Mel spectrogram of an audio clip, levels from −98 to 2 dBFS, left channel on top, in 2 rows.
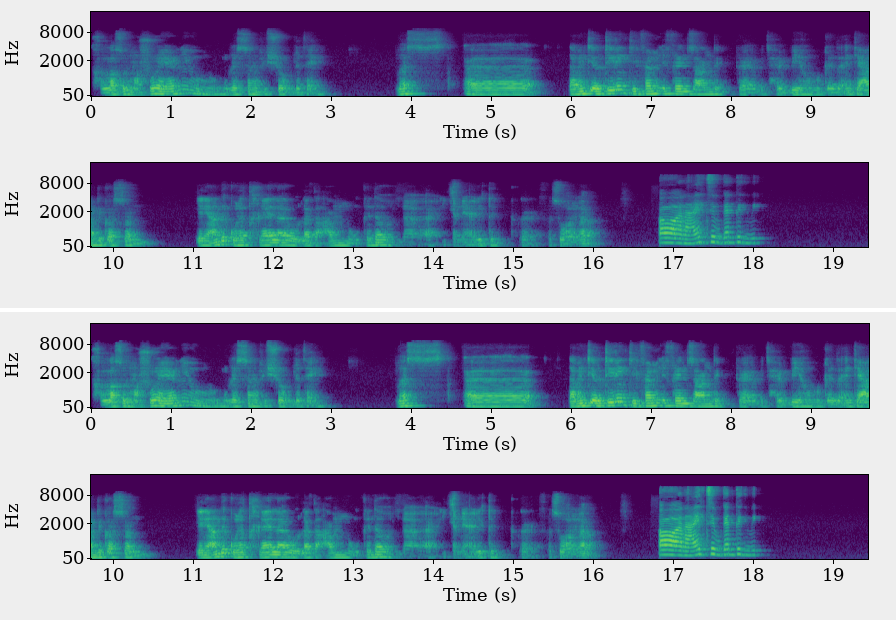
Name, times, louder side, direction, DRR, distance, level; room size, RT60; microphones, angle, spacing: voice 1, 0.0-2.9 3.8-5.6 6.0-10.4 11.0-14.8 15.1-16.0, right 1 dB, 40° right, 2.3 m, -29 dB
voice 2, 16.8-18.0, right 4 dB, 75° right, 1.6 m, -25 dB
10.5 x 8.6 x 5.6 m
head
